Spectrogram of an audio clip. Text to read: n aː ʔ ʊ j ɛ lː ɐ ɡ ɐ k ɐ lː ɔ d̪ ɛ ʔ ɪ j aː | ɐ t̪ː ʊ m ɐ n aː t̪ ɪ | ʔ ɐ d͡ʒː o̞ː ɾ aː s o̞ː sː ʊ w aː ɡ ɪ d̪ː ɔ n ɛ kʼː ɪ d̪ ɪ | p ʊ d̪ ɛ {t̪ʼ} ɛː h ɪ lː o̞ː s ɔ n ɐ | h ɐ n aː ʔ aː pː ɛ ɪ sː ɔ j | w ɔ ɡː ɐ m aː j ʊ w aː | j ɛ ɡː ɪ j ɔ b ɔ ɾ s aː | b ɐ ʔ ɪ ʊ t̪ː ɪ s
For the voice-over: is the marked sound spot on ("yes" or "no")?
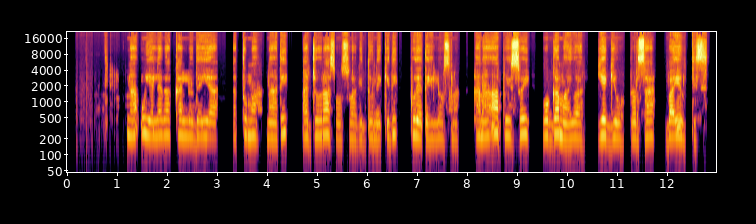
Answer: yes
